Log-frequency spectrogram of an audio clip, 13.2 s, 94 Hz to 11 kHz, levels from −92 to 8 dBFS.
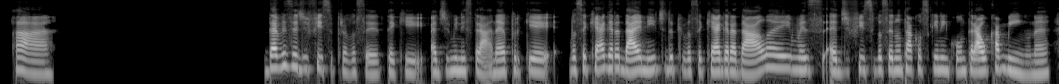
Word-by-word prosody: Ah. 175 Hz, -5 st, +1 dB, 2.6 s
Deve 235 Hz, +5 st, +5 dB
ser 255 Hz, -1 st, -2 dB
difícil 220 Hz, 0 st, -6 dB
para 190 Hz, -1 st, -9 dB
você 180 Hz, -2 st, -6 dB
ter 180 Hz, -, -4 dB
que 175 Hz, 0 st, -8 dB
administrar, 195 Hz, +1 st, -2 dB
né, 185 Hz, +1 st, +2 dB
porque 195 Hz, -1 st, -3 dB, 0.2 s
você 210 Hz, +2 st, -4 dB
quer 210 Hz, 0 st, +1 dB
agradar, 220 Hz, -4 st, +6 dB
é -, -, +2 dB
nítido 215 Hz, +1 st, -4 dB
que 205 Hz, -2 st, -16 dB
você 195 Hz, 0 st, -7 dB
quer 190 Hz, 0 st, +2 dB
agradá-la 190 Hz, +3 st, +4 dB
e, 230 Hz, -1 st, 0 dB
mas 210 Hz, -1 st, -3 dB, 0.2 s
é 195 Hz, -, +2 dB
difícil 200 Hz, +2 st, -9 dB
você 210 Hz, 0 st, -2 dB
não 210 Hz, -, -1 dB
está 210 Hz, +1 st, +1 dB
conseguindo 215 Hz, 0 st, -6 dB
encontrar 200 Hz, -1 st, +4 dB
o 200 Hz, -, -2 dB
caminho, 200 Hz, -7 st, -1 dB
né. 170 Hz, +2 st, -4 dB
200 Hz, 145 wpm, -26 LUFS, 185-215 Hz, 2.6 s, agradar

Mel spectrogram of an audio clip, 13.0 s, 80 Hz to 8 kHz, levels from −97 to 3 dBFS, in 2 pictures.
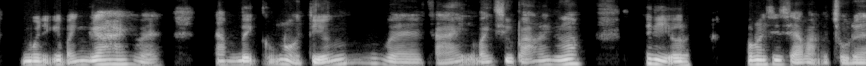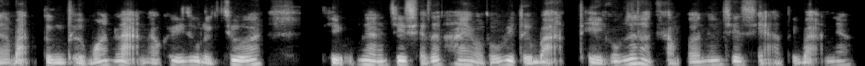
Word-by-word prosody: mua 125 Hz, 0 st, +5 dB
những -, -, -1 dB
cái 145 Hz, -, +4 dB
bánh 125 Hz, +4 st, +1 dB
gai 150 Hz, +3 st, +5 dB
về. 100 Hz, -2 st, -2 dB, 0.4 s
Nam 125 Hz, 0 st, -2 dB
Định 125 Hz, -, +5 dB
cũng -, -, -5 dB
nổi 120 Hz, -, +3 dB
tiếng 110 Hz, -, +4 dB, 0.3 s
về 105 Hz, -3 st, -1 dB
cái 95 Hz, +3 st, -3 dB
bánh 110 Hz, +1 st, 0 dB
xíu 120 Hz, -, +2 dB
páo 105 Hz, +3 st, -2 dB
đấy, 135 Hz, +2 st, -1 dB
đúng 140 Hz, +1 st, +2 dB
không? 160 Hz, 0 st, +4 dB, 0.5 s
Thế 165 Hz, -, +4 dB
thì, 135 Hz, -5 st, +7 dB
ừ, 120 Hz, -1 st, +5 dB, 0.4 s
hôm 140 Hz, -, +4 dB
nay 145 Hz, -, +5 dB
chia 145 Hz, -, +3 dB
sẻ 140 Hz, -, 0 dB
với 100 Hz, -, +3 dB
bạn 105 Hz, -, -1 dB
về -, -, -7 dB
chủ 95 Hz, -, 0 dB
đề 95 Hz, 0 st, +2 dB
là 100 Hz, -, -2 dB
bạn -, -, 0 dB
từng 100 Hz, -1 st, +1 dB
thử 95 Hz, -, -2 dB
món -, -, 0 dB
ăn 130 Hz, -, -4 dB
lạ 130 Hz, -, +2 dB
nào 95 Hz, -2 st, -5 dB
khi 120 Hz, +4 st, -1 dB
du 125 Hz, 0 st, +2 dB
lịch 95 Hz, -, -1 dB
chưa 130 Hz, -1 st, +4 dB
ấy, 150 Hz, +3 st, +1 dB, 0.5 s
thì -, -, +3 dB
cũng -, -, -8 dB
đang 125 Hz, -2 st, +2 dB
chia 130 Hz, -, +3 dB
sẻ -, -, +1 dB
rất 130 Hz, -, +1 dB
hay 135 Hz, -2 st, -2 dB
và -, -, -3 dB
thú 105 Hz, +2 st, -2 dB
vị 135 Hz, -, +5 dB
từ 95 Hz, -, 0 dB
bạn. -, -, -1 dB, 0.2 s
Thì 100 Hz, -3 st, +1 dB
cũng 120 Hz, +7 st, -4 dB
rất 165 Hz, +1 st, +2 dB
là 145 Hz, -, 0 dB
cảm 90 Hz, -, -6 dB
ơn 115 Hz, +2 st, -3 dB
những 135 Hz, +1 st, -3 dB
chia 125 Hz, -3 st, -1 dB
sẻ -, -, -6 dB
từ -, -, -6 dB
bạn -, -, -3 dB
nha. 125 Hz, +1 st, -8 dB
125 Hz, 315 wpm, -25 LUFS, 105-135 Hz, 0.5 s, thì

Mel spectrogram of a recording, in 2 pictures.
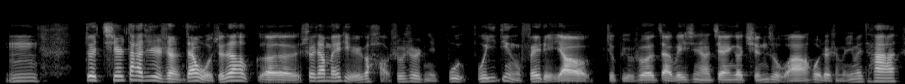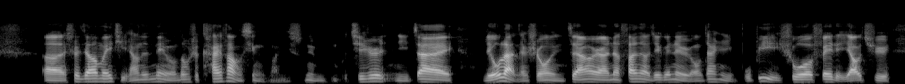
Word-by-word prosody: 嗯， 160 Hz, +1 st, -6 dB, 0.4 s
对。 195 Hz, -, +4 dB
其 195 Hz, +1 st, +1 dB
实 195 Hz, -, +2 dB
大 195 Hz, -1 st, +5 dB
致 185 Hz, -1 st, +1 dB
上 130 Hz, -4 st, +2 dB
但 175 Hz, +1 st, +6 dB
我 -, -, -1 dB
觉 -, -, -1 dB
得， 180 Hz, +1 st, +7 dB, 0.2 s
呃， 110 Hz, -2 st, +2 dB
社 170 Hz, -, -2 dB
交 165 Hz, 0 st, +4 dB
媒 160 Hz, 0 st, +1 dB
体 175 Hz, -, -5 dB
有 -, -, -4 dB
一 -, -, -4 dB
个 135 Hz, -, -2 dB
好 -, -, -10 dB
处 130 Hz, -, -8 dB
是， 135 Hz, -1 st, -4 dB
你 85 Hz, -, -13 dB
不 145 Hz, +10 st, -9 dB
不 145 Hz, +3 st, -4 dB
一 155 Hz, +2 st, -8 dB
定 170 Hz, -1 st, -7 dB
非 140 Hz, +2 st, 0 dB
得 -, -, -4 dB
要 95 Hz, -2 st, +4 dB
就 -, -, -9 dB
比 -, -, -17 dB
如 80 Hz, -, -10 dB
说 105 Hz, +4 st, 0 dB
在 -, -, +2 dB
微 110 Hz, +3 st, -3 dB
信 115 Hz, +1 st, -8 dB
上 100 Hz, -1 st, -4 dB
建 110 Hz, +2 st, +2 dB
一 -, -, -9 dB
个 115 Hz, -, 0 dB
群 110 Hz, +2 st, -5 dB
组 120 Hz, -, -7 dB
啊 90 Hz, +1 st, +2 dB
或 -, -, -4 dB
者 -, -, -2 dB
什 90 Hz, -, -15 dB
么。 85 Hz, -, -13 dB
因 -, -, -9 dB
为 135 Hz, -, -6 dB
它 150 Hz, +1 st, +3 dB, 0.5 s
呃， 95 Hz, -1 st, +3 dB
社 135 Hz, +8 st, -6 dB
交 135 Hz, +1 st, +3 dB
媒 135 Hz, 0 st, -1 dB
体 105 Hz, -8 st, -10 dB
上 100 Hz, +3 st, -5 dB
的 115 Hz, -, -6 dB
内 135 Hz, +2 st, -5 dB
容 95 Hz, -1 st, -7 dB
都 115 Hz, +2 st, -7 dB
是 -, -, -10 dB
开 135 Hz, +1 st, 0 dB
放 155 Hz, +1 st, +1 dB
性 -, -, -8 dB
的 -, -, -35 dB
嘛， -, -, -20 dB, 0.3 s
那 100 Hz, -, -12 dB
种 90 Hz, 0 st, -19 dB, 0.2 s
其 130 Hz, -, -5 dB
实 145 Hz, +1 st, -2 dB
你 90 Hz, -1 st, -11 dB
在 115 Hz, -3 st, +5 dB, 0.3 s
浏 -, -, +3 dB
览 -, -, +7 dB
的 85 Hz, -, -8 dB
时 -, -, -4 dB
候， 100 Hz, 0 st, -1 dB
你 90 Hz, -2 st, -12 dB
自 -, -, -2 dB
然 115 Hz, -, +5 dB
而 125 Hz, -1 st, +1 dB
然 105 Hz, -1 st, +3 dB
地 110 Hz, -, -1 dB
翻 135 Hz, +4 st, +1 dB
到 125 Hz, -, -1 dB
这 110 Hz, +1 st, -4 dB
个 115 Hz, -, -5 dB
内 115 Hz, -, -3 dB
容， 85 Hz, +2 st, -6 dB
但 125 Hz, 0 st, -4 dB
是 -, -, -13 dB
你 90 Hz, -, -13 dB
不 -, -, -17 dB
必 105 Hz, -, -6 dB
说 115 Hz, +3 st, +1 dB
非 125 Hz, +1 st, 0 dB
得 -, -, -6 dB
要 100 Hz, +1 st, +3 dB
去， 95 Hz, -3 st, -6 dB
115 Hz, 330 characters per minute, -25 LUFS, 100-145 Hz, 0.5 s, 得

